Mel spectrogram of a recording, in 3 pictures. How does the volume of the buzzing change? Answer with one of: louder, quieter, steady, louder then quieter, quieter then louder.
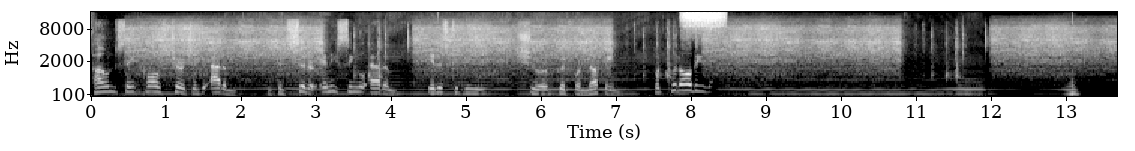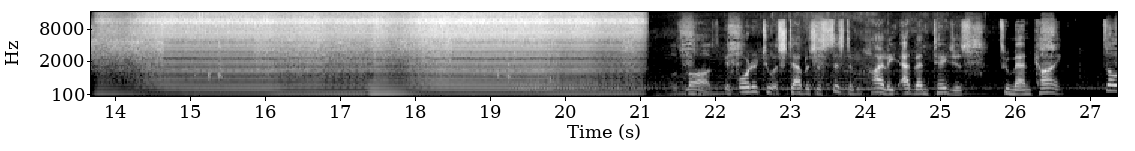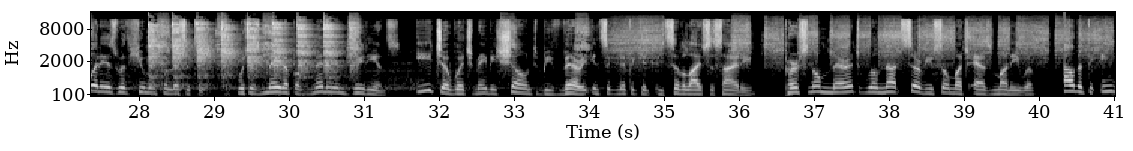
louder then quieter.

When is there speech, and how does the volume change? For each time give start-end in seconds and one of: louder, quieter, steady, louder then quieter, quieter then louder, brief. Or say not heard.
0.0-8.3 steady
21.4-40.9 steady.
